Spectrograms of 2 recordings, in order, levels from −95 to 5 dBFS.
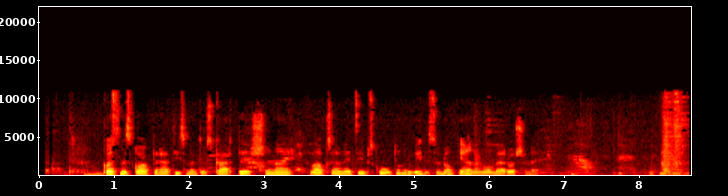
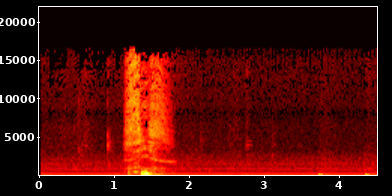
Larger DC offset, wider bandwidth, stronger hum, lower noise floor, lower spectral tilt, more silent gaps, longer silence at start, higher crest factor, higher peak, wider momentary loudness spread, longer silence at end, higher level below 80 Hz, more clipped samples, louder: neither; second, 11.5 kHz vs 16.5 kHz; neither; about the same, -54 dBFS vs -54 dBFS; first, -5 dB/octave vs -3.5 dB/octave; neither; second, 0.1 s vs 1.15 s; about the same, 24 dB vs 22 dB; about the same, -6 dBFS vs -6 dBFS; about the same, 21 LU vs 22 LU; about the same, 0.05 s vs 0.1 s; second, -74 dBFS vs -50 dBFS; neither; second, -28 LUFS vs -22 LUFS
